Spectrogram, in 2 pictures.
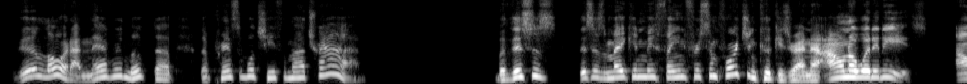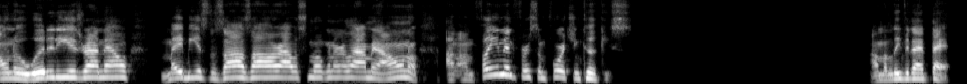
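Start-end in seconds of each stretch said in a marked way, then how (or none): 5.0-19.2 bad, terrible, fake put-on country accent. Telling the guys about craving fortune cookies, in a terrible country accent. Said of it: "I'm done with the terrible country accent".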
